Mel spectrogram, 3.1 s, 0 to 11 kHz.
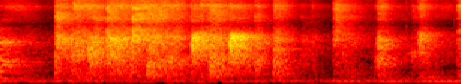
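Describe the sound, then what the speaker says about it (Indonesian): A classroom audience claps for a student group after its presentation, a short burst of close, uneven clapping that rises, dips and picks up again over about three seconds. "Kita beri aplaus untuk kelompok 3"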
